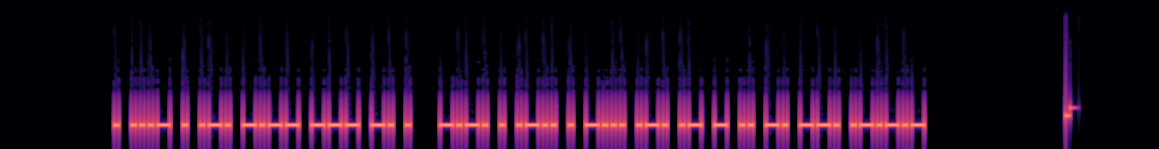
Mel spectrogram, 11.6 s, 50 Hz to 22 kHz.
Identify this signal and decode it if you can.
Morse code, heard as a keyed tone, about 28 wpm, 700 Hz. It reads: EVERYONE CELEBRATING.
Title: A Sound Of Thunder 28wpm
